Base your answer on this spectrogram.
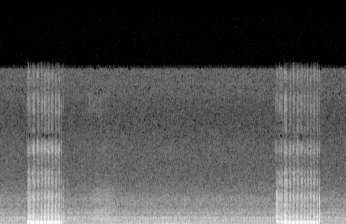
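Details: Dog snoring while asleep: two loud, rattling snores about five seconds apart with quiet breathing between them.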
